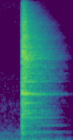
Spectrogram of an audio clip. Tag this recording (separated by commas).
dishes, pots and pans, home sounds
